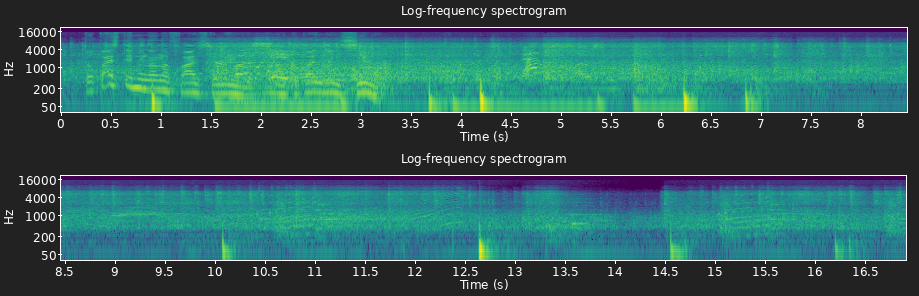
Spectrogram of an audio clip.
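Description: Game sound effects thud and zap now and then.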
